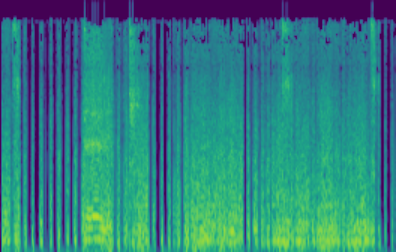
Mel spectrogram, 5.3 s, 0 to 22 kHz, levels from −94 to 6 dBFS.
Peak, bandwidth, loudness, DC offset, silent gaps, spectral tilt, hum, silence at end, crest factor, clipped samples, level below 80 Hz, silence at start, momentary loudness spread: 0 dBFS; 17.5 kHz; -12 LUFS; under 0.1%; none; -4.5 dB/octave; none; 0.05 s; 12 dB; under 0.1%; -28 dBFS; 0 s; 11 LU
